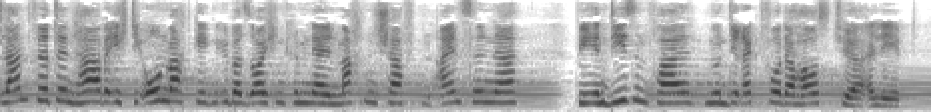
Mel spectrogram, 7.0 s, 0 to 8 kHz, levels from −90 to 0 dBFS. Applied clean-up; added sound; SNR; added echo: none; Wind instrument, woodwind instrument; 15 dB; none.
